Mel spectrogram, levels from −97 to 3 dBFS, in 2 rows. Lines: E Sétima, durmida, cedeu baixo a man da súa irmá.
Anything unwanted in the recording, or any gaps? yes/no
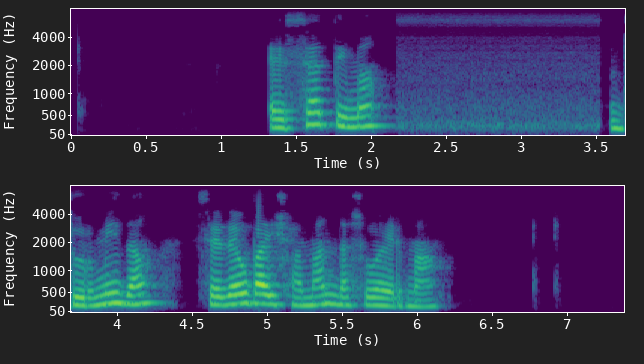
no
